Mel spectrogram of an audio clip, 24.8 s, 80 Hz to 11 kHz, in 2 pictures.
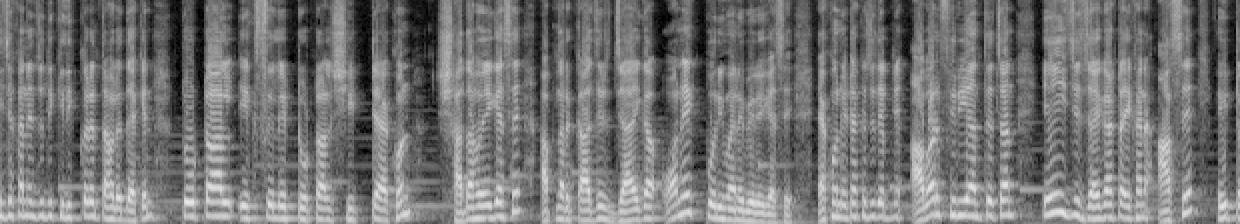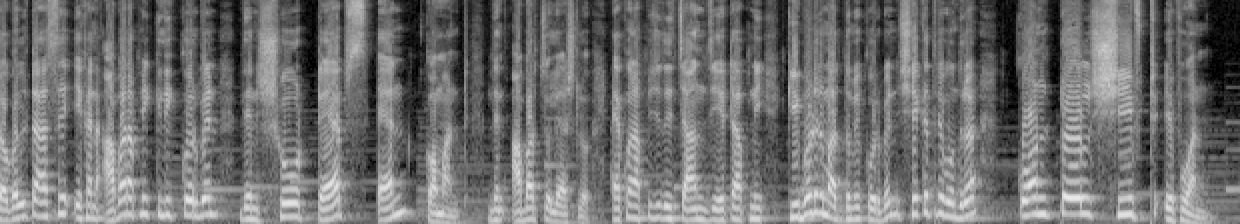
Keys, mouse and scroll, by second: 13.2 click, 16.6 click, 24.1 ctrl+shift+F1.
